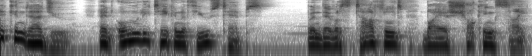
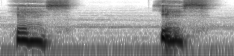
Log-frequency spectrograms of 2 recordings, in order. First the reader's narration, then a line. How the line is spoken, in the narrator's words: Raju said in a wavering voice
